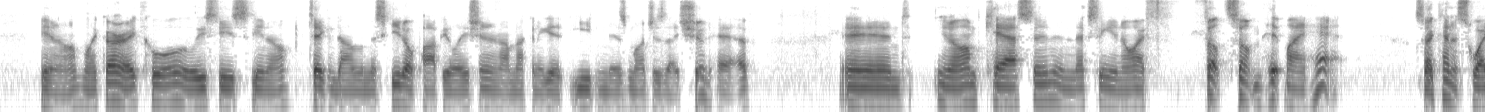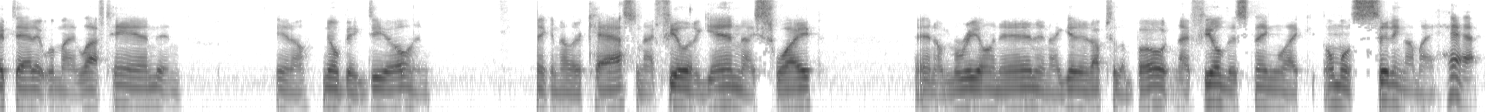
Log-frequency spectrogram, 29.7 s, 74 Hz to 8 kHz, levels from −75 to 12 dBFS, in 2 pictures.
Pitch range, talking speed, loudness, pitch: 95-105 Hz, 200 wpm, -22 LUFS, 100 Hz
